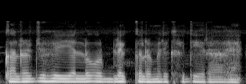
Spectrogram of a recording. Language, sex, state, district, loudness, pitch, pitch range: Hindi, male, Arunachal Pradesh, Longding, -15 LUFS, 130 Hz, 120-130 Hz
